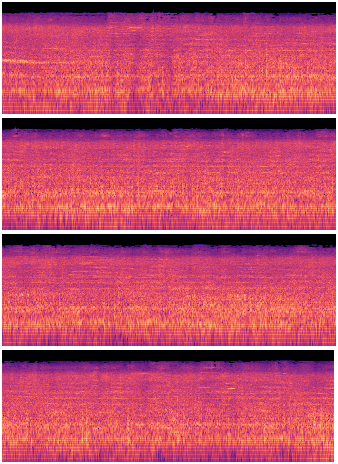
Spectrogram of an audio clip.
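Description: Loaded double-stack container freight cars rolling past: a loud, steady rumble and rattle of steel wheels on rail, with faint high wheel squeal now and then.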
